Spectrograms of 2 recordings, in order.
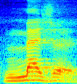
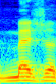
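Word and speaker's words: measure: इ वाला एग्जांपल है जैसे ये है मेजर तो इसमें अ का साउंड आ रहा है। एस यू आर ई के पहले अ का साउंड आ रहा है जो कि एक वॉइस्ट वोवेल साउंड है। तो एस से ज का साउंड बन रहा है। मेजर पढ़ रहे हैं।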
